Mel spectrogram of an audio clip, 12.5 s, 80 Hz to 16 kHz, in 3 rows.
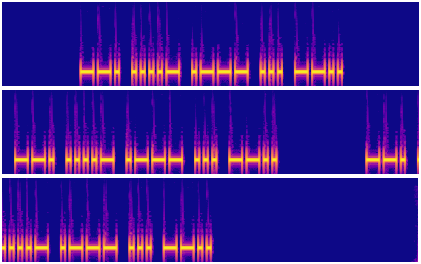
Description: Morse code, heard as a keyed tone, about 28 wpm, 700 Hz. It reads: G4JSZ G4JSZ G4JSZ
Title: DXCC-100 Call Signs - 5 Characters - Repeated 3x - 28wpm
